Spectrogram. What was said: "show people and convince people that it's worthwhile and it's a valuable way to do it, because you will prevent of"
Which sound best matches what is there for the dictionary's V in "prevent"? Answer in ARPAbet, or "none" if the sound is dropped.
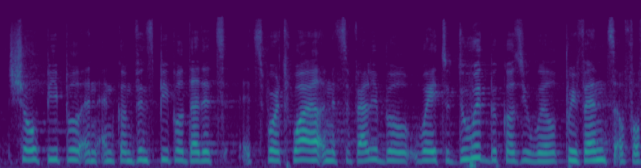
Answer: V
